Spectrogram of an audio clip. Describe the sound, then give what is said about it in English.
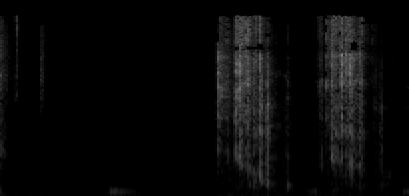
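Two loud crunches of someone biting and chewing crisp tortilla chips with guacamole, a short pause between them, with no talking and only faint clicks around them. “Okay, I haven't eaten it, but I'm just gonna eat it off camera this time.”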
